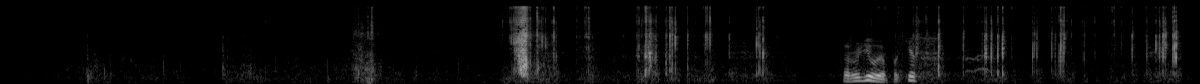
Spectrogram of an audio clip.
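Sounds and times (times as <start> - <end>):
adhesive tape ripping off roll: 5.0 - 7.7, 9.0 - 11.9.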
